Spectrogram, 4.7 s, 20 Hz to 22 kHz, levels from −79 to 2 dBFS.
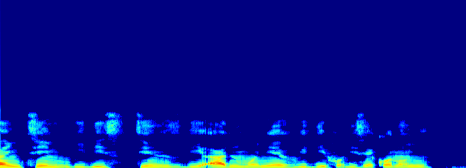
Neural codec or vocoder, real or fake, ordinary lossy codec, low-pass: vocoder, 22.05 kHz, 80 mel bands, Vocos; fake; none; 7.2 kHz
